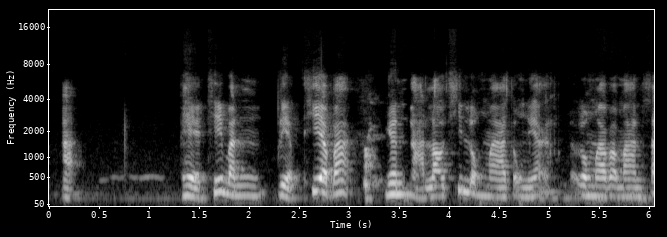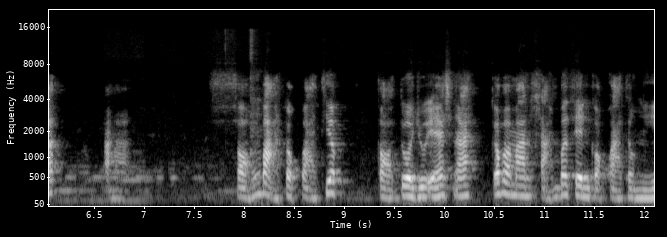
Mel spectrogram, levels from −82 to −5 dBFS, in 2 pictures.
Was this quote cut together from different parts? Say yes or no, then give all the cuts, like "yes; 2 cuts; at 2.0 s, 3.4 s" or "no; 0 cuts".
no; 0 cuts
